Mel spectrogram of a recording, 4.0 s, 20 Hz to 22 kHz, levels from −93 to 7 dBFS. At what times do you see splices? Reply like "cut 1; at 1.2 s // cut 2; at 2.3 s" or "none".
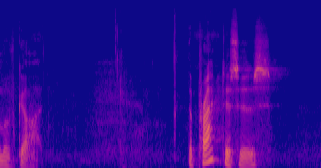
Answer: cut 1; at 2.2 s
